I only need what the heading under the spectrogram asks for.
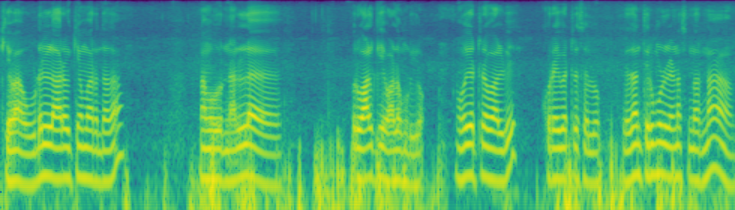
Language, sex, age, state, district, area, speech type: Tamil, male, 45-60, Tamil Nadu, Tiruchirappalli, rural, spontaneous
